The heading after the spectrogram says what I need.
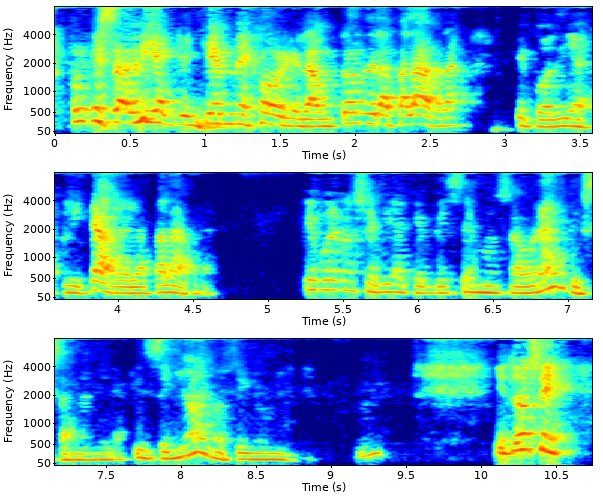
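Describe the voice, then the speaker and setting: A woman's voice: mid-range voice, a little mellow, roomy sound, rough recording. A woman teaching a Bible study class over a video call, explaining verses and asking the group questions. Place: home room on a video call.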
